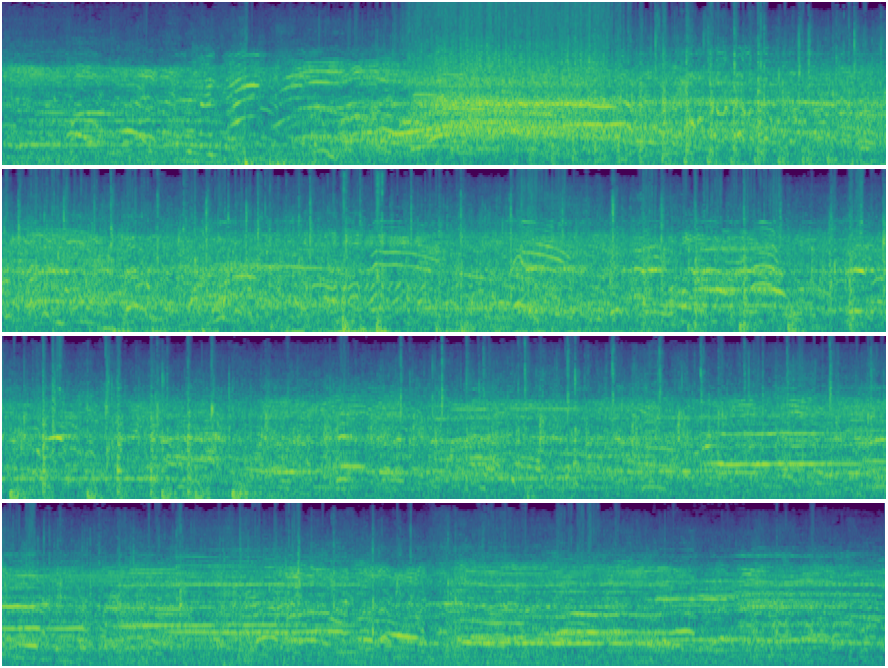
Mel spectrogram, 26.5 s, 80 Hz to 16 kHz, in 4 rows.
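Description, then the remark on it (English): A large football crowd roars continuously after a goal volleyed from 30 to 35 yards into the top corner, a dense wall of cheering and shouting that swells early on and stays loud and sustained throughout, with no single voice standing out. “I've cut out the audio from the crowd and then I spoke to him after the game.”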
